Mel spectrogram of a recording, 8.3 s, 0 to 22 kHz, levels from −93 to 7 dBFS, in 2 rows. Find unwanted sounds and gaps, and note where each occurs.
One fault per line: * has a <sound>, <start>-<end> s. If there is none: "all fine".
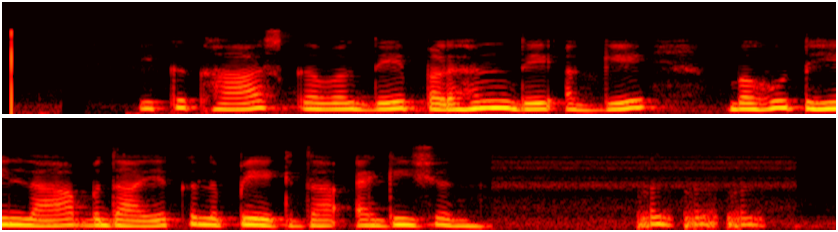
* has a laugh, 7.3-8.0 s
